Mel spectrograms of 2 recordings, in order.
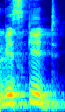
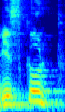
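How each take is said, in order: First: The second syllable sounds like 'kit'. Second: The second syllable sounds like 'koot'. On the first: The speaker calls it right. "কিন্তু বিস্কুট না, এটা বিস্কিট" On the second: The speaker calls it wrong. "বিস্কুট বলে ফেলি"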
